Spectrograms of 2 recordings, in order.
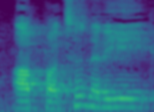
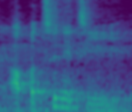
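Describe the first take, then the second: First: American OPPORTUNITY with R and "nuh-dee"; American pronunciation. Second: British OPPORTUNITY, no R, clear "ni-tee"; British non-rhotic OPPORTUNITY; British pronunciation. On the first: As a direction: flap the last T of OPPORTUNITY, American style. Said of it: "in American accent". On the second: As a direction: keep the final T crisp in OPPORTUNITY, British style. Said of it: "in British accent". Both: Shown as a demonstration.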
